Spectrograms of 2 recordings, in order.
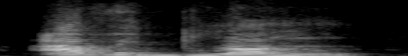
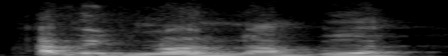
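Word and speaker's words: Avignon: Avidnon. Avidnon. Don't know if I'm pronouncing that right. Aid. Aid. Avidnon. Avidn. It's a silent G, isn't it?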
